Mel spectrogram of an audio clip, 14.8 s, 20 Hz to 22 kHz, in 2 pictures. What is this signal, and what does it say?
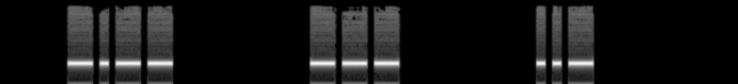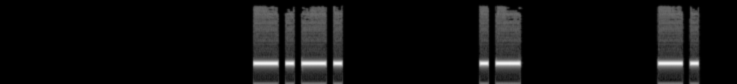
Morse code, heard as a keyed tone, about 15 wpm, spaced as for 5 wpm, 1000 Hz. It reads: YOU CAN
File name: qotdfiles / 5wpm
